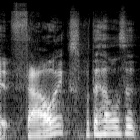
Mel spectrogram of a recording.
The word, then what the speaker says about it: Phalanx: Phalanx? What the hell is it? How do you say it, Hugo? Phalanx, Jesus.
